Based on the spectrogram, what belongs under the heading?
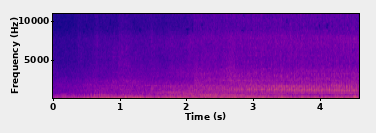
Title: Honda fit gp5 (P0301) Misfire No:1 Cylinder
